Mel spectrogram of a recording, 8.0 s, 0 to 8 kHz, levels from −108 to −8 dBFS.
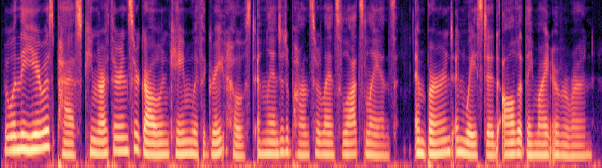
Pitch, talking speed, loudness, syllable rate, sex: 175 Hz, 230 wpm, -18 LUFS, 5.6 syllables/s, female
